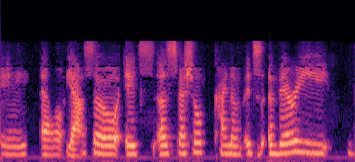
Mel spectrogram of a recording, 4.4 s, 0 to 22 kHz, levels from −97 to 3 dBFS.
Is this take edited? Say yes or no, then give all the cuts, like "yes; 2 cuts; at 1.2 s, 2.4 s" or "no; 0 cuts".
no; 0 cuts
